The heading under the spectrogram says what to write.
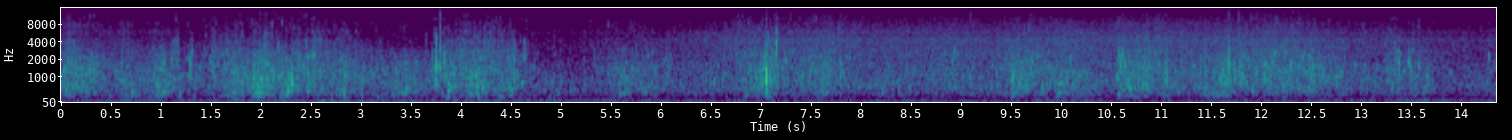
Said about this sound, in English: Lazarus awoke to the jerking of the boat as Urzul pushed them into the river. Lazarus lay on the bottom of the boat, on his side.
